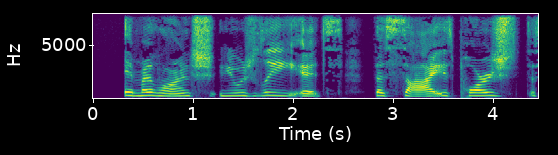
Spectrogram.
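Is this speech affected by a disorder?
Yes: Down syndrome.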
